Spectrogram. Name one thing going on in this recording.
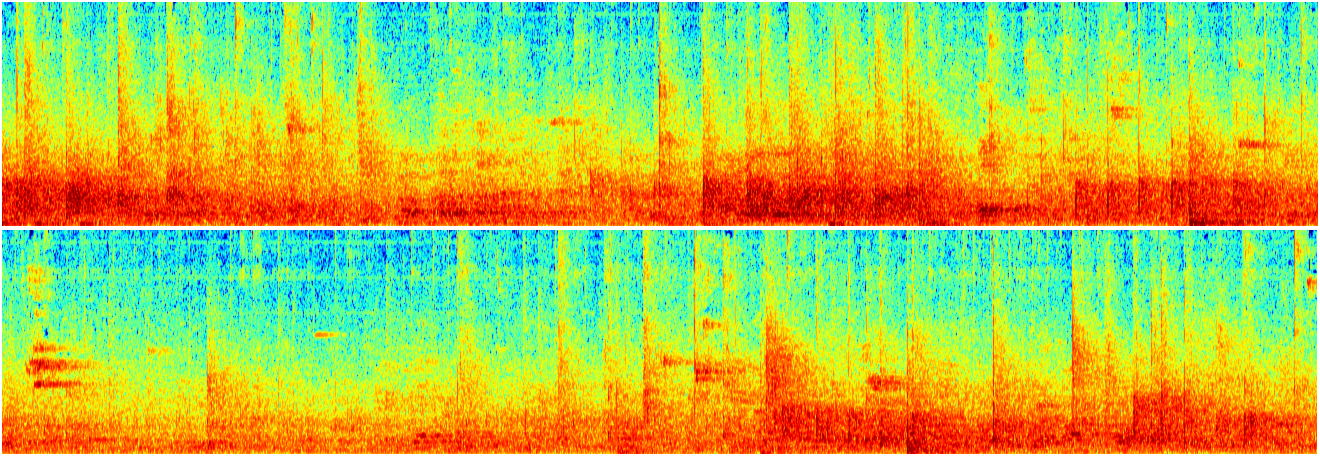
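Table tennis balls click on tables and paddles throughout a large echoing hall.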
